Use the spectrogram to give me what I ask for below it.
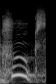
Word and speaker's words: pannenkoek: Yeah, some pannenkoeks, actually.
